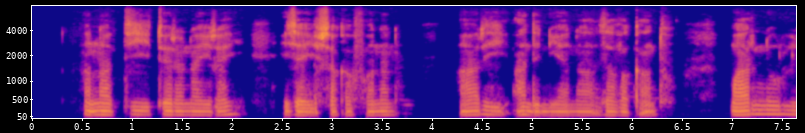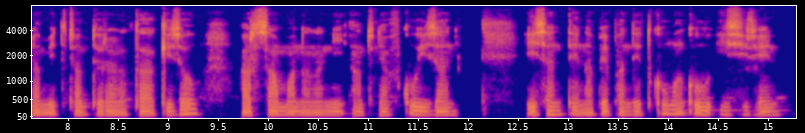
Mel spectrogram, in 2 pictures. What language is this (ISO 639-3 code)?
mlg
